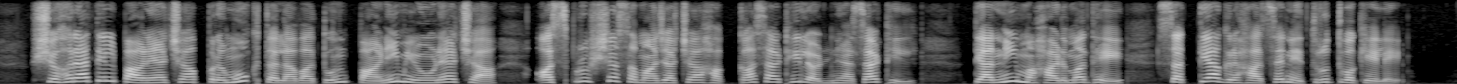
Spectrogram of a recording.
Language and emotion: Marathi, neutral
